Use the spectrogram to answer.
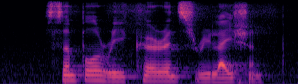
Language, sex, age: English, male, 20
